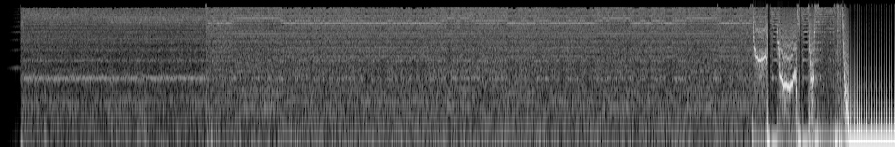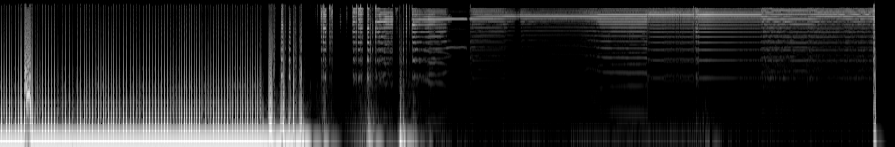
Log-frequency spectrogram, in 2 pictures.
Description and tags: tmtr fdbk
The clip was created using a Synsonics "Terminator" guitar with a built-in amp by running the output to my sound card and sound card's output going into to a secondary jack intended for headphones on the guitar. It created an interesting metallic noise, almost like a ring mod... There is a segment where I was poking the guitar's amp circuit board with my fingers which creates lots of grumbling/squelchy noises... The guitar is kind of crappy, but it makes a pretty neat noise synth! :B
guitar, noise, synsonics, terminator, bending, feedback, circuit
